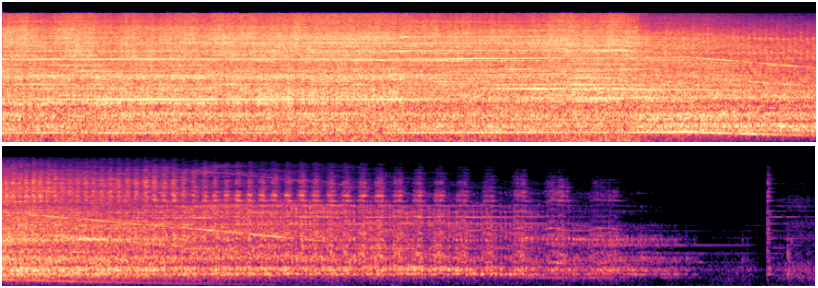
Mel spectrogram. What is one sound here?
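A power saw motor whines loudly, then slowly winds down.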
